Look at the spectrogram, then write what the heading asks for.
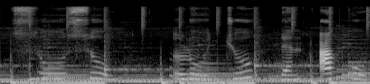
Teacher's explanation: U tidak kapital adalah vokal yang diucapkan dengan mulut membundar dan lidah diangkat setinggi mungkin mendekati langit-langit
